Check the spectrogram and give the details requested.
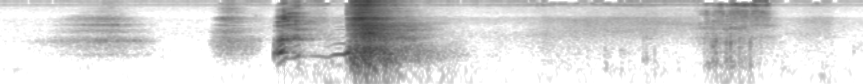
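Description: A gasping inhale builds into one forceful sneeze, followed by quiet breathing and a sniff.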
